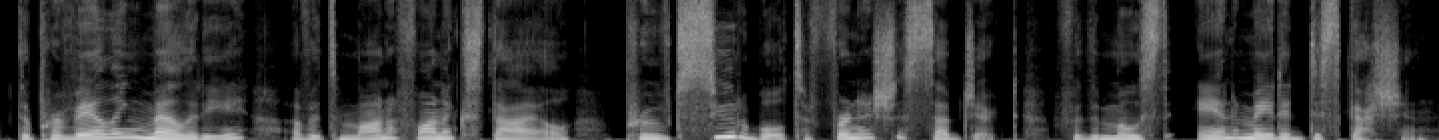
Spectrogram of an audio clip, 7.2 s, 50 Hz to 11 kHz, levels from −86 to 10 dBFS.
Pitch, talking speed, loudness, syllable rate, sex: 225 Hz, 150 wpm, -18 LUFS, 5.8 syllables/s, female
